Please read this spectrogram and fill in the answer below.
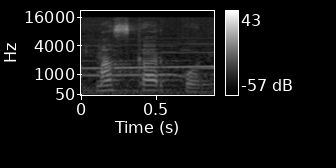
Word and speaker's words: mascarpone: ending like this okay try to say mascarpone with the r like do you hear how i said it right now more time mascara yes i can hear it but it's very fast yes it's just like a one roll okay mascara mascarpone your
